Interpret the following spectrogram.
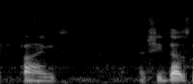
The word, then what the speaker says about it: Fiennes: it's Fiennes. Okay, I wasn't sure if it was Phineas.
